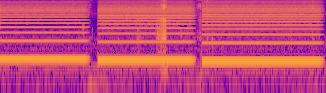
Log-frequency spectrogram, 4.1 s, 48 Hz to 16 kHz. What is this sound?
Dramatic Square
Classic 8 bit game sound ds
bit, classic, sounds, 8, game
